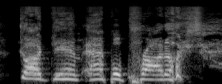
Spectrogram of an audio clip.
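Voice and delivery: put-on yelling in a very high register. Retelling a voicemail of a guy yelling at his phone: imitating a guy yelling. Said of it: "a guy yelling at his ph-".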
